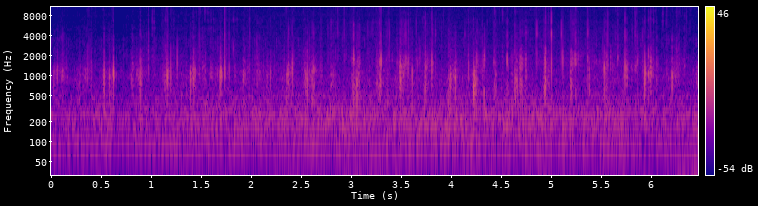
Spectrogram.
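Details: Rabbit munching away at a meal, making a rapid string of sharp, crackly bite sounds, several each second, with slight changes in loudness and a faint low background hum.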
